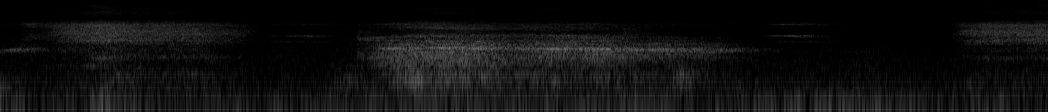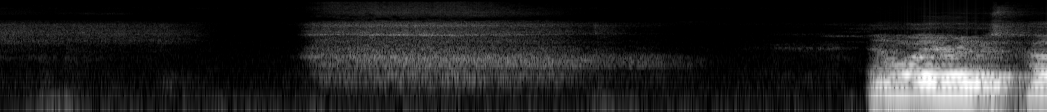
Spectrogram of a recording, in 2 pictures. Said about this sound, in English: Let the breathing be nice and steady and even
